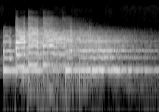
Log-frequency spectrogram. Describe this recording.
A solo guitar sample recorded directly into a laptop using a Fender Stratocaster guitar with delay, reverb, and chorus effects. It is taken from a long solo I recorded for another project which was then cut into smaller parts and rearranged.
processed, rock, guitar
